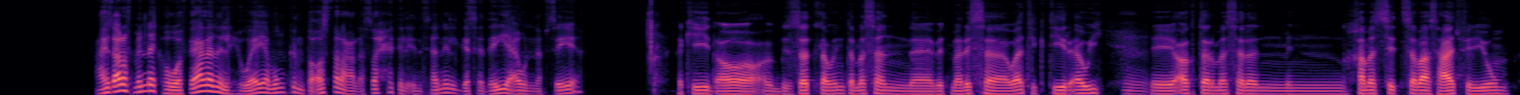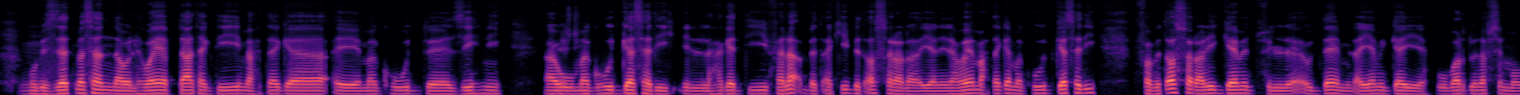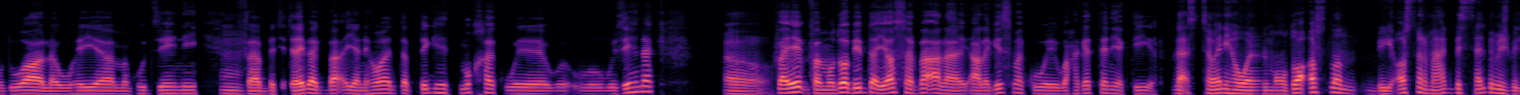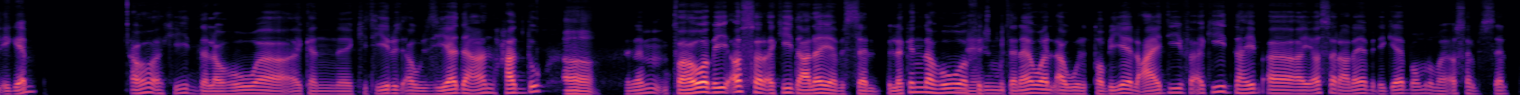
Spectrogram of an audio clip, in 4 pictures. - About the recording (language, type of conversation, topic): Arabic, podcast, هل الهواية بتأثر على صحتك الجسدية أو النفسية؟
- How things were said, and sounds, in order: tapping; other background noise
